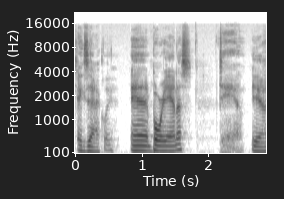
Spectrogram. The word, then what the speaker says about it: Boreanaz: And just dialing up some dialogue for Boreanaz. Huh? Dialing up some dialogue for Boreanaz. Exactly. And Boreanaz.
